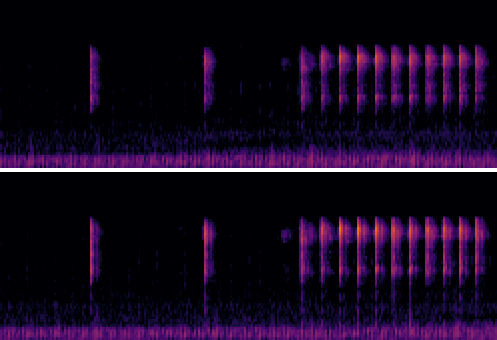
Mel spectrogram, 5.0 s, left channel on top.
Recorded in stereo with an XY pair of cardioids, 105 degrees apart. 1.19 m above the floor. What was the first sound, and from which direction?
Scissors, 65° right.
